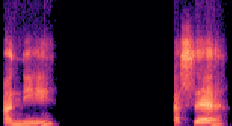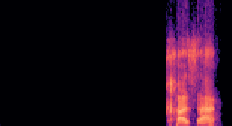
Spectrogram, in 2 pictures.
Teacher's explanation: It sounds like a hurried a or e. So e as in bed, or a as in yacht, or ed, or odd. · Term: hurried vowel sound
